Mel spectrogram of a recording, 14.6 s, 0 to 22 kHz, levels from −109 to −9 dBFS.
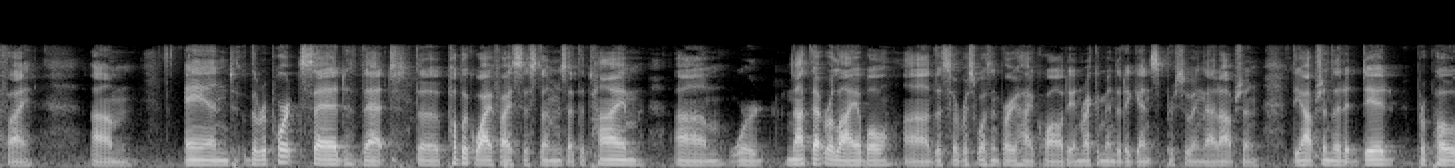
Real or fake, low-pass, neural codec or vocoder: real; 7.2 kHz; none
